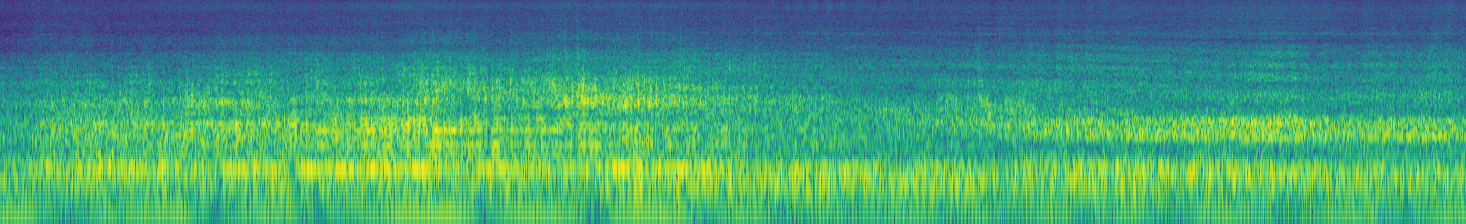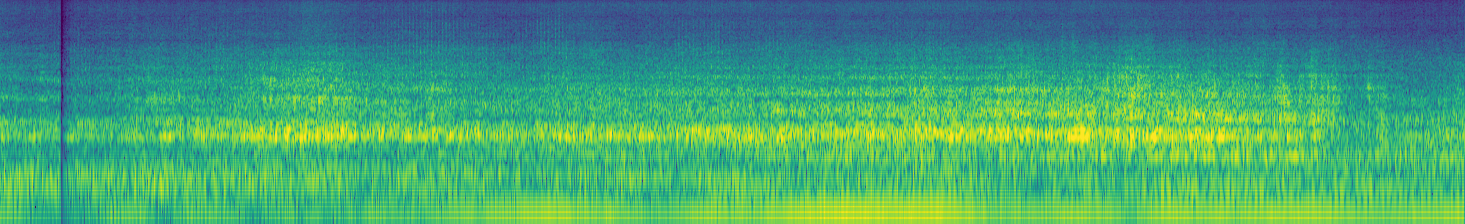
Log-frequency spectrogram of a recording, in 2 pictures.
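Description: Helicopter lifting off and climbing, its rotor and engine running steadily throughout.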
